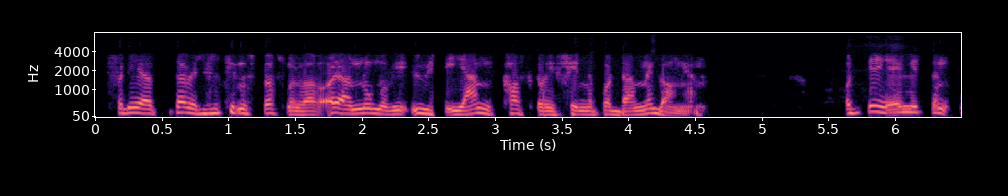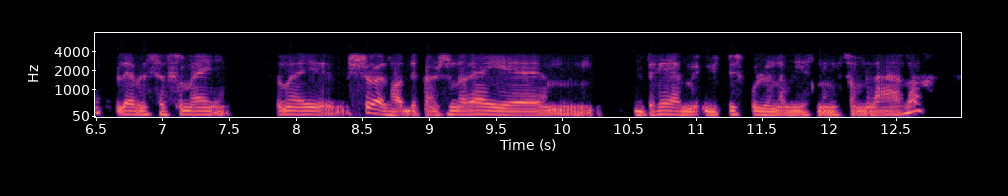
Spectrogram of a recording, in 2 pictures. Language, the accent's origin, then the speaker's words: Norwegian; Askøy, Vestland, Norway; jeg kommer fra Askøy utenfor Bergen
